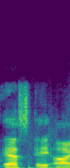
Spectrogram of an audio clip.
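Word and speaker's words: Tsai: Ming and then T S A I. How do you say that? Sai. Mai. Mingai helped pave the way for Asian-American culinary voices on TV.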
